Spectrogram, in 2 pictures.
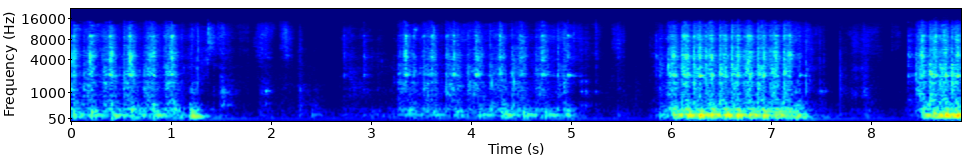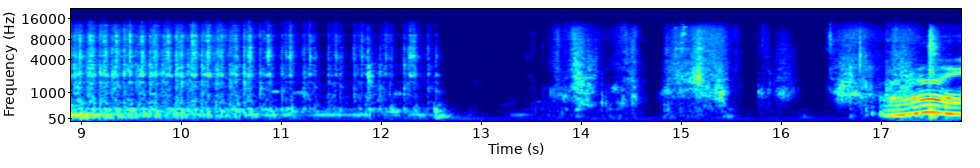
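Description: A sewing machine fitted with a walking foot stitches vinyl in several bursts of rapid, steady mechanical clatter, separated by pauses and slower short runs, ending with a few quick stitches and a brief voice.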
